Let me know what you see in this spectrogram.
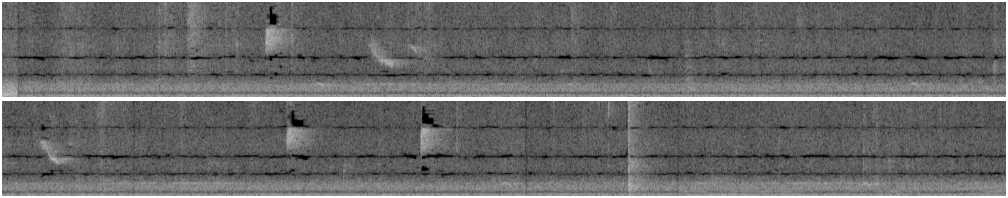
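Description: A few short, high calls and quick falling chirps from small garden birds, spaced out over a steady low background hum. A single sharp click sounds about eight seconds in.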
